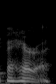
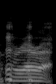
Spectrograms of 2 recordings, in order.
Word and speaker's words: Pereira: like an love and I always say his name wrong I want I want to say perara so badly or per yes uh Pereira I I I mean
